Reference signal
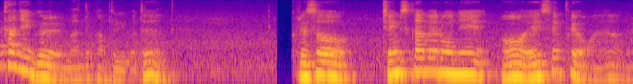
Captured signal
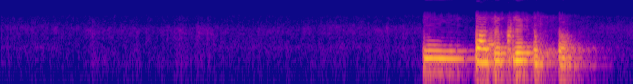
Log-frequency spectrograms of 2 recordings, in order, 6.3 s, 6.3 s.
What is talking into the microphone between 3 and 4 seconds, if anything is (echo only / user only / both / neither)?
neither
